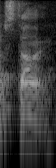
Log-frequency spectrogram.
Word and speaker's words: Rapstine: Rapstine. Rapstine. On the boat, it was Rapstine. When we came from Poland, it was Rabstyn.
